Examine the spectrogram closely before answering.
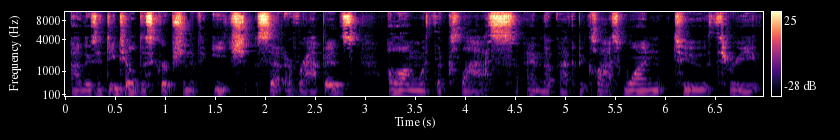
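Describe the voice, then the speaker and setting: A man's voice: lowish voice, a little mellow, recorded from a distance. A middle-aged man explains a canoe route over a shared screen, talking in a hesitant way with many ums and uhs. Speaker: canoe trip guide. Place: indoor room.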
